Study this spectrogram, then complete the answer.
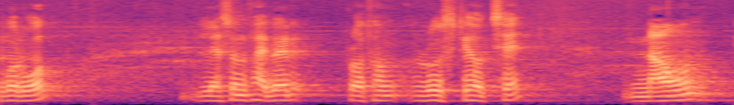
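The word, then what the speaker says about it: へ: Lesson 5-এর প্রথম রুলসটি হচ্ছে noun. এই নাউনটা অবশ্যই একটা প্লেস হবে, তারপরে এটা একটা পার্টিকেল। আমরা বর্ণমালা এটাকে হে পড়েছিলাম, কিন্তু যখন পার্টিকেল হিসেবে বসবে তখন এটার উচ্চারণ হবে এ।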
